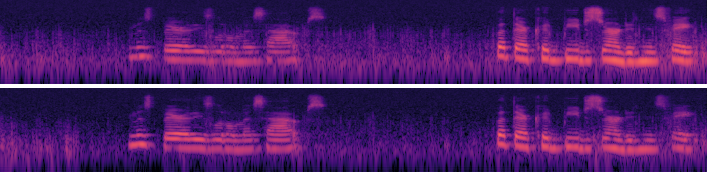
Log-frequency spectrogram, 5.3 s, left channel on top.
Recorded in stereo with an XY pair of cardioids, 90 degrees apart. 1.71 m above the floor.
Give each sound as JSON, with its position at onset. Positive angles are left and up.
{"t": 1.0, "sound": "a woman speaking", "azimuth_deg": -40, "distance_m": 2.0}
